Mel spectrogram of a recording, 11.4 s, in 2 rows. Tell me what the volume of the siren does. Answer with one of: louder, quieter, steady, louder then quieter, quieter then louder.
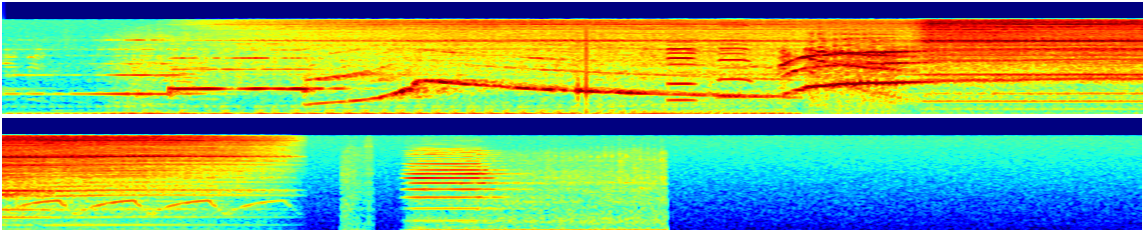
quieter.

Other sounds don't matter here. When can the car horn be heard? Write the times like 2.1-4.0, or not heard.
3.3-3.8, 7.4-9.1.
